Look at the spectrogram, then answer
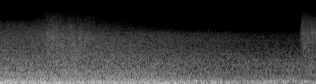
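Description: Fire Tempest spell erupting in the video game Dark Souls, a sustained, loud roaring rumble of fiery blasts that holds steady for several seconds.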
